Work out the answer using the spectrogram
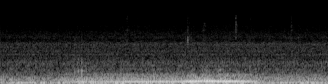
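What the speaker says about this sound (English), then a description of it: "I'm just having fun with my car, you know." Ford Mustang car engine rumbling steadily while driving, a low mid-frequency drone that swells slightly louder as it revs near the middle before easing back, with no voices.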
